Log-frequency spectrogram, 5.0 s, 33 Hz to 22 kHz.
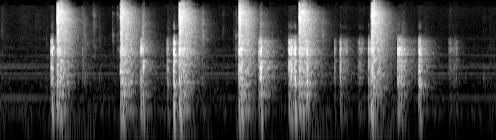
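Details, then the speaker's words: Grundig Satellit Transistor 5000 on shortwave: irregular sharp crackles and pops about once a second over a quiet hiss; band buttons suspected to need cleaning, cause unconfirmed. "You hear it kind of like crackling. So yeah, I need to try to take the chassis out to clean those, but let's see, let's go up to shortwave 3."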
